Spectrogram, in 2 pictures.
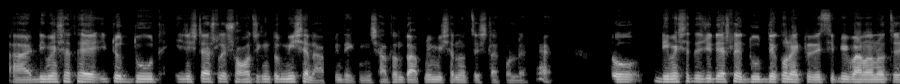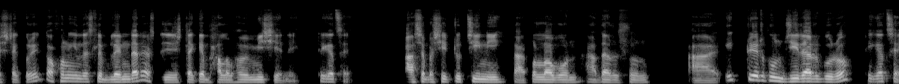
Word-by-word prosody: আ - - -1 0.2
ডিমের 125 0 +3
সাথে 135 0 0 0.2
একটু 130 +2 +1 0.2
দুধ 125 -2 +2 0.2
এই - - -9
জিনিসটা 125 +2 0
আসলে 130 +2 -2
সহজে 120 +3 -1
কিন্তু 125 +1 -2
মিশে 130 - +4
না - - -5
আপনি - - -18
দেখবেন 100 0 -9
সাধারণত 110 +1 -5
আপনি 110 - -7
মিশানোর 110 -1 -3
চেষ্টা 105 0 -5
করলে, 95 -2 -11 0.2
হ্যাঁ? - - -6 0.6
তো - - +4 0.4
ডিমের 130 0 +4
সাথে 140 -2 -1
যদি 130 -1 +3
আসলে 130 +2 +3
দুধ 125 -1 +1
দেখুন 125 +2 +3
একটা 115 - -6
রেসিপি 125 +3 -1
বানানোর 115 0 +4
চেষ্টা 110 - -2
করি। - - -2
তখন 150 - 0
কিন্তু 140 -2 0
আসলে 130 0 -1
ব্লেন্ডারে 120 +5 +4
আসলে - - -13
জিনিসটাকে 110 +2 0
ভালোভাবে 110 +1 -1
মিশিয়ে 110 -3 0
নেই, 75 +1 -14 0.2
ঠিক - - -4
আছে? - - -8 0.6
পাশাপাশি - - +1
একটু 125 +3 -3
চিনি, 120 -4 +3 0.2
তারপর 100 +3 -1
লবণ, 110 -1 +3 0.2
আদা 105 +2 0
রসুন 105 -1 -6 0.6
আর 95 0 -2 0.2
একটু 205 +2 -14
এরকম 185 -4 +2
জিরার 140 -1 +6
গুঁড়ো, 125 0 +4 0.2
ঠিক 135 -2 -7
আছে? 135 - -3
120 Hz, 190 wpm, -23 LUFS, 110-130 Hz, 0.6 s, জিরার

